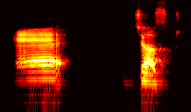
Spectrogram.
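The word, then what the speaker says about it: adjust: অ্যাডজাস্ট, আমার সাথে উচ্চারণ করুন, অ্যাডজাস্ট। ডিটার উচ্চারণ আসছে না, অ্যাডজাস্ট।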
